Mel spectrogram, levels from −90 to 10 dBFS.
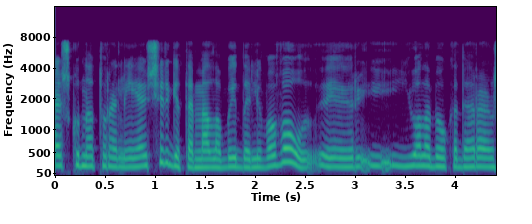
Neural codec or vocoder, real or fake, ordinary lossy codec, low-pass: codec, 16 kHz, 4 kbps, FunCodec, trained on Chinese and English, 50 frames a second; fake; MP3, 96 kbps; 7.2 kHz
